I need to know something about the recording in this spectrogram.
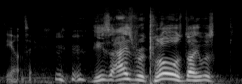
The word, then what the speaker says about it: Deontay: When Tyson Fury got dropped by uh by uh Dante Wilder, right? Dante. I would say it wrong though. Deontay.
